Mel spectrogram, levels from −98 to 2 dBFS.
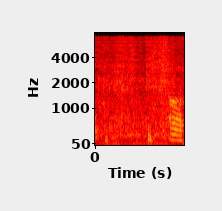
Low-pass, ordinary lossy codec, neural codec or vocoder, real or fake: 7.2 kHz; none; codec, 16 kHz, 8 kbps, FreqCodec, smaller model; fake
